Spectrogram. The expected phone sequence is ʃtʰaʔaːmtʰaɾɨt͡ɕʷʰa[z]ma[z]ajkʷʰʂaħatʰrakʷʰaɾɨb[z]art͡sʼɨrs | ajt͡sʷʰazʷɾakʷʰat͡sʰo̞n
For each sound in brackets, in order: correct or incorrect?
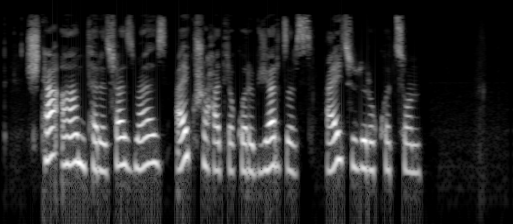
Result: correct, correct, incorrect: ʒ

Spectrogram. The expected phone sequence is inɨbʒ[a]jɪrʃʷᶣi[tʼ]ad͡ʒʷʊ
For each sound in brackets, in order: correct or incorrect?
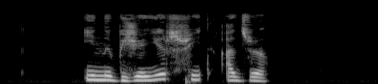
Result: correct, correct

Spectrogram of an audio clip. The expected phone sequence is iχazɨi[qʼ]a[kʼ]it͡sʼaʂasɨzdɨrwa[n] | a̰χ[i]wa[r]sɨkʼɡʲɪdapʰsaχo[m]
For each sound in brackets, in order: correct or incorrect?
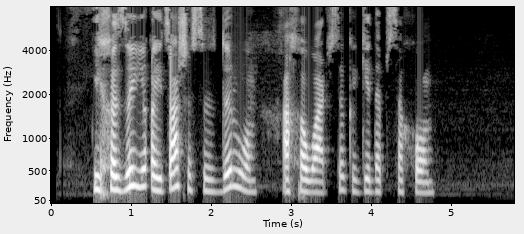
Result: correct, incorrect: none, incorrect: m, incorrect: a, correct, correct

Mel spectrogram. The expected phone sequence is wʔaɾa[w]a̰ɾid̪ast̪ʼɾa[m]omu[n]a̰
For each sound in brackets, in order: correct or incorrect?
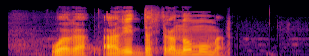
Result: incorrect: none, incorrect: n, incorrect: m

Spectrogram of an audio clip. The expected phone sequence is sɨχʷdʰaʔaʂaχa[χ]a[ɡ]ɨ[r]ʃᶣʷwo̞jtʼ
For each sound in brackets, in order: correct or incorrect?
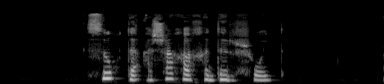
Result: correct, incorrect: d, correct

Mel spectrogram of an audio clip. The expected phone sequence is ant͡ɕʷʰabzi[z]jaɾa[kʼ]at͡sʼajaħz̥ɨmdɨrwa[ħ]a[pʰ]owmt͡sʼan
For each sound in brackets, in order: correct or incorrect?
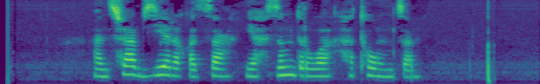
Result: incorrect: none, incorrect: qʼ, correct, incorrect: tʰ

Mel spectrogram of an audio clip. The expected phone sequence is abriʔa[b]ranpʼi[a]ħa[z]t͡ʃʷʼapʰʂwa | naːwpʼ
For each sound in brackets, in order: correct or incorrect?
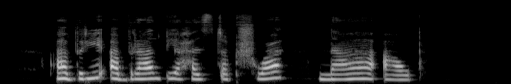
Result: correct, correct, correct

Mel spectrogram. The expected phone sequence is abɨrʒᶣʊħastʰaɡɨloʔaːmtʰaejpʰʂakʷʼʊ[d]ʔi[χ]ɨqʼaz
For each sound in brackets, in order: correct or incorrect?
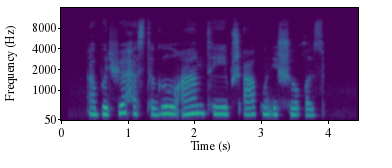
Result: incorrect: n, incorrect: ʂ

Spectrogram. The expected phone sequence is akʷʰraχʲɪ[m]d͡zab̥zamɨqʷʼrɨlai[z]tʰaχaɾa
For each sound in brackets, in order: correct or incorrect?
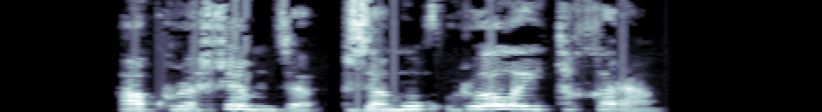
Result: correct, incorrect: none

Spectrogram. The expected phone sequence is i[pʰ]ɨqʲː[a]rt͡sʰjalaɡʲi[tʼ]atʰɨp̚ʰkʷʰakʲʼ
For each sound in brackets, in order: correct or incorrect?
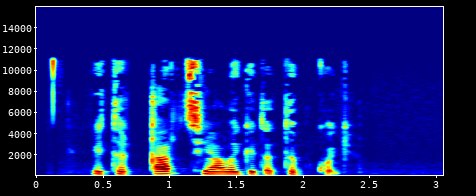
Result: incorrect: tʰ, correct, correct

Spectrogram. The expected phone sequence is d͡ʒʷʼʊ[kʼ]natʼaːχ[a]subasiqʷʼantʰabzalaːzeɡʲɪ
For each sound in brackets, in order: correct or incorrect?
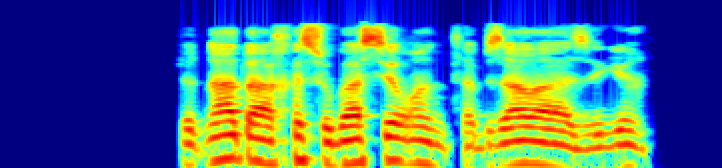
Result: incorrect: tʼ, incorrect: ə

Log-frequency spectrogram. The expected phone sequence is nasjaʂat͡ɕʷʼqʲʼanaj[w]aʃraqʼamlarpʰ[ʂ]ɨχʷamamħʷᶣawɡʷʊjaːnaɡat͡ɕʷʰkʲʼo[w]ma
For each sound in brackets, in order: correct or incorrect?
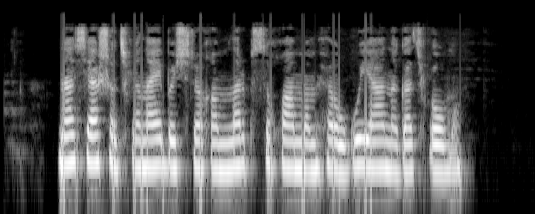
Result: incorrect: b, incorrect: s, correct

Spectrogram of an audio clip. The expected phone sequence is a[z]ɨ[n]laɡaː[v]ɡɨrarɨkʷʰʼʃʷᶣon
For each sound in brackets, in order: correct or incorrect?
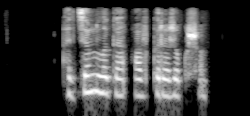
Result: incorrect: d͡z, incorrect: m, correct

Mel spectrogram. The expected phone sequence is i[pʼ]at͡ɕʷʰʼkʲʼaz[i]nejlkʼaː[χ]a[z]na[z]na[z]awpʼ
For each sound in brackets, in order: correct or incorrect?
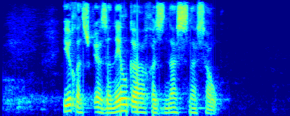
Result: incorrect: qʼ, incorrect: a, correct, correct, incorrect: s, incorrect: s

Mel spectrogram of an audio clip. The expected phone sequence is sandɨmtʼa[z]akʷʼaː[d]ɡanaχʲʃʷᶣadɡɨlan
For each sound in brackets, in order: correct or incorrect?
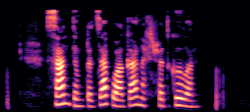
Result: incorrect: d͡z, incorrect: none

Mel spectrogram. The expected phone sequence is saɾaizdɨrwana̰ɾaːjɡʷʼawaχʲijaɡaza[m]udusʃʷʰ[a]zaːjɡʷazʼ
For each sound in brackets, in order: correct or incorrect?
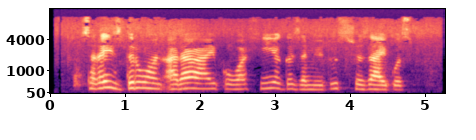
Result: correct, correct

